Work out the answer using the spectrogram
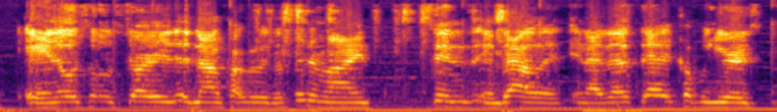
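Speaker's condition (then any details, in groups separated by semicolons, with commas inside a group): Cerebral palsy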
